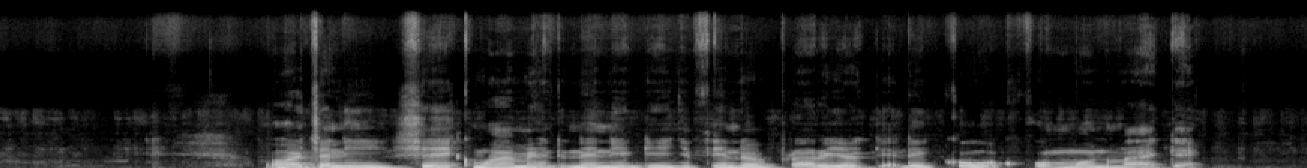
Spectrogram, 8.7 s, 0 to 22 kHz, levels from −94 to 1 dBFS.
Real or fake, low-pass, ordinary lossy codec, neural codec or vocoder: fake; 19.8 kHz; none; vocoder, 44.1 kHz, 128 mel bands, Pupu-Vocoder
